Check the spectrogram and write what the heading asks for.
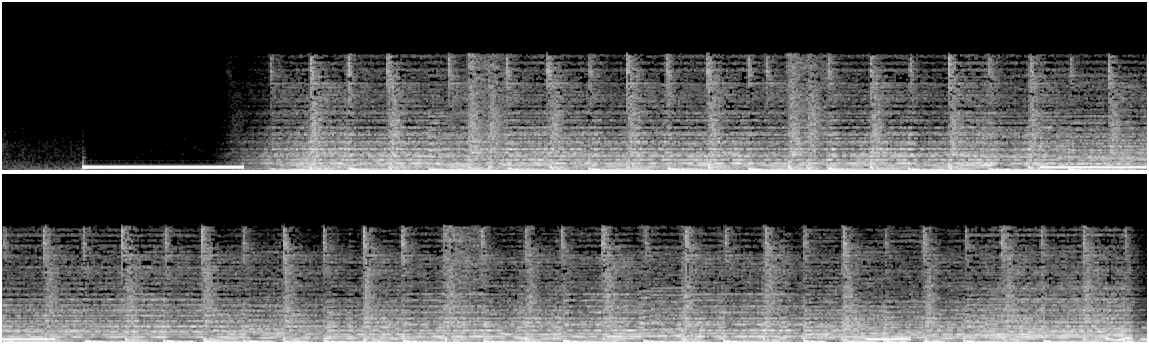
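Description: As a radio DJ places a phone call on air, a steady telephone ringing tone sounds for about a second. Then loud rhythmic music with a steady beat takes over while the same tone returns briefly underneath it. No one speaks.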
